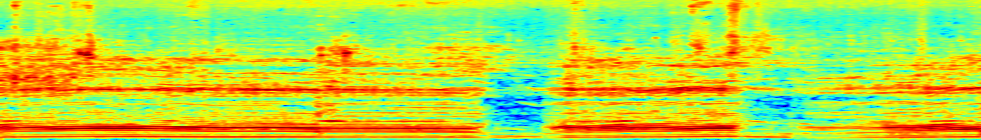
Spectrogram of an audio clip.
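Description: Motorcycle engine revving under load in low gear as the bike forces through tall grass. The revs swell and ease, dropping briefly twice (about half-way and again a couple of seconds later) before picking back up.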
